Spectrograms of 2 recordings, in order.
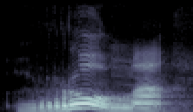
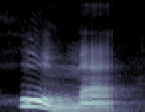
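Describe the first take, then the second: First: The R is a trilled tongue sound. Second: The R is a raspy throat sound. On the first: This is the Italian pronunciation. "em italiano" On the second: This is the Portuguese pronunciation. "Em português nós temos"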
